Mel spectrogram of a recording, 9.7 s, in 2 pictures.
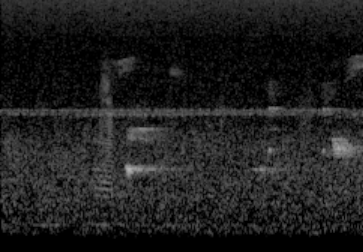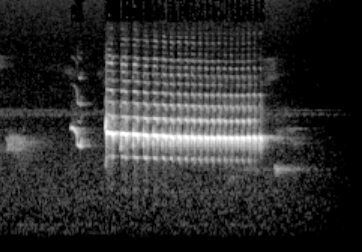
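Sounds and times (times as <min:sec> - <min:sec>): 
bird whistle and rattling trill: 0:05.8 - 0:08.8.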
